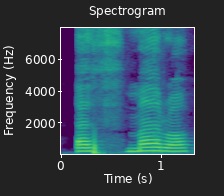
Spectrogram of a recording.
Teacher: Next ہم ساکن کے ساتھ دیکھتے ہیں اثمر اثمر. سا کے اوپر ہمس ہوتا ہے اور اس پہ آواز جاری رہے گی.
